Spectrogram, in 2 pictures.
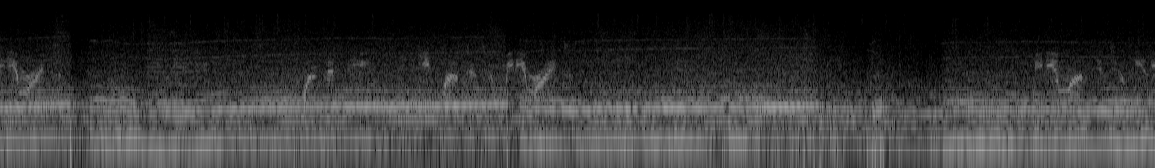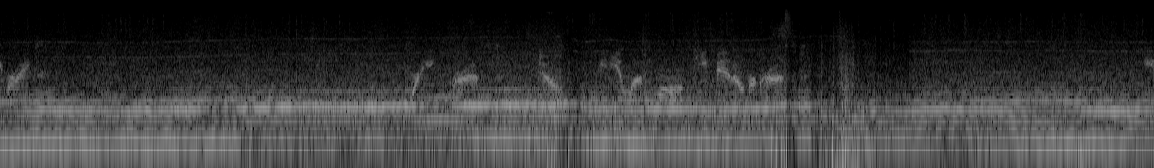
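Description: A rally car engine roars steadily at high revs, dropping briefly between gear shifts.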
